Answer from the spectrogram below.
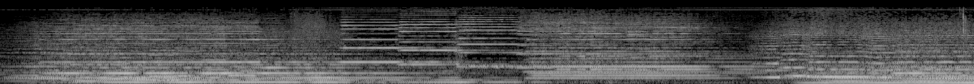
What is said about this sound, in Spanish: Qué bonita también esta música, Luis esta banda sonora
